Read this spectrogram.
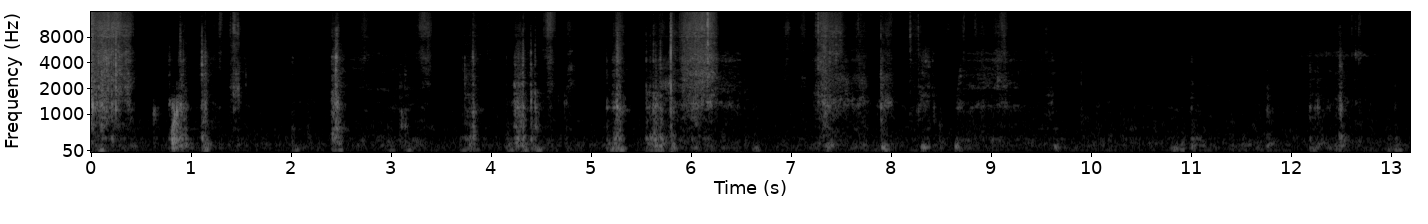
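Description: A marker squeaks and scratches across cardboard.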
